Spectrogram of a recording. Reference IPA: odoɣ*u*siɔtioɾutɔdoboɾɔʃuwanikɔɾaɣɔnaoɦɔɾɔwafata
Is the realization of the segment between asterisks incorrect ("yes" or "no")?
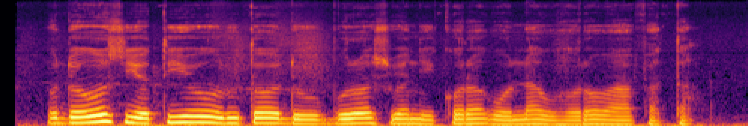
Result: yes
